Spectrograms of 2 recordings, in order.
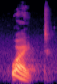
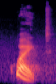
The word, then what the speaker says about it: quite: quite is an adverb there is also a difference in the way we pronounce the two words q-u-i-e-t is quiet it is spelled with a ear sound in between quiet whereas the other one is quite quite there is no ear sound quite so quiet is an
